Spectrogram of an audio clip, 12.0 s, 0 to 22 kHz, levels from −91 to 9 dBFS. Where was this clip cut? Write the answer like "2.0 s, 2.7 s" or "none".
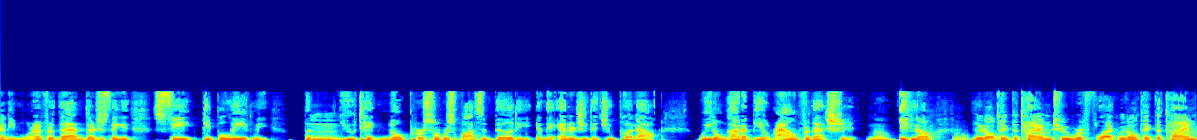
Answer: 9.7 s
